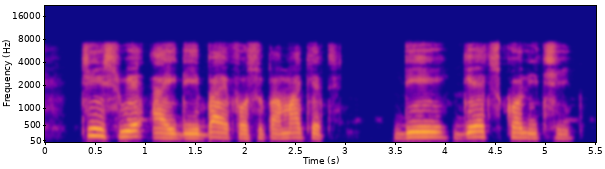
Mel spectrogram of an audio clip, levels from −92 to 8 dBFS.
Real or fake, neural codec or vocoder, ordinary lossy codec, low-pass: fake; codec, 16 kHz, 4 kbps, FreqCodec, larger model; Opus, 64 kbps; 7.2 kHz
